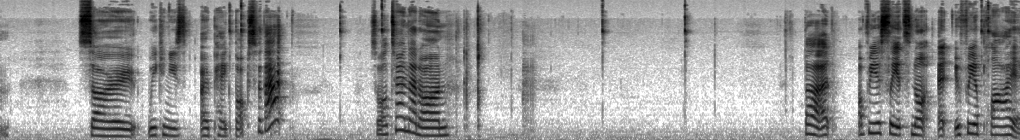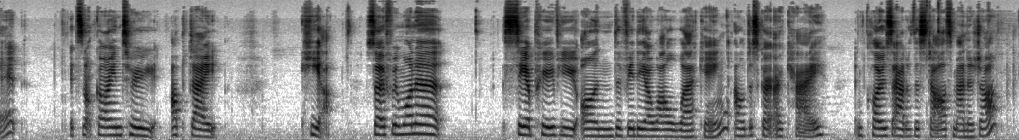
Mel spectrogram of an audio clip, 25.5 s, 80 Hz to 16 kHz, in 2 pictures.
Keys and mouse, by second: 2.8 click, 4.2-4.7 drag, 7.5 click, 12.2 click, 18.6 click, 24.3 click.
